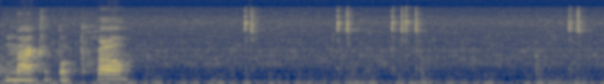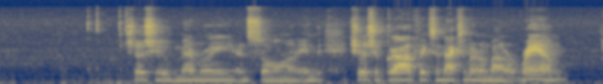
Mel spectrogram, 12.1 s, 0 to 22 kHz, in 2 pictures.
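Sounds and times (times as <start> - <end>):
low room hum: 0.0 - 12.0
mouse button clicking: 3.4 - 4.3, 6.9 - 7.3.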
